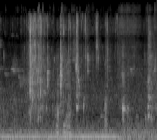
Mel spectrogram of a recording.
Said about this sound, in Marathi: त्याचे स्लाइस करून टाकलेलं होतं ते एका पाण्यातून स्वच्छ करून परत दुसऱ्या पाण्यात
